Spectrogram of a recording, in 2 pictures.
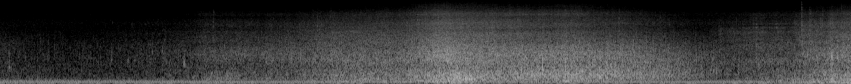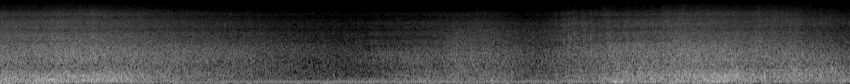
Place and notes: Su'ao Township, Yilan County - Sound of the waves
Sound of the waves, In the coastal
Zoom H6 MS+ Rode NT4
